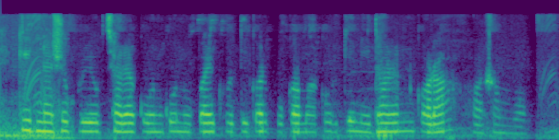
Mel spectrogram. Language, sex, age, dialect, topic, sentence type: Bengali, female, 25-30, Northern/Varendri, agriculture, question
